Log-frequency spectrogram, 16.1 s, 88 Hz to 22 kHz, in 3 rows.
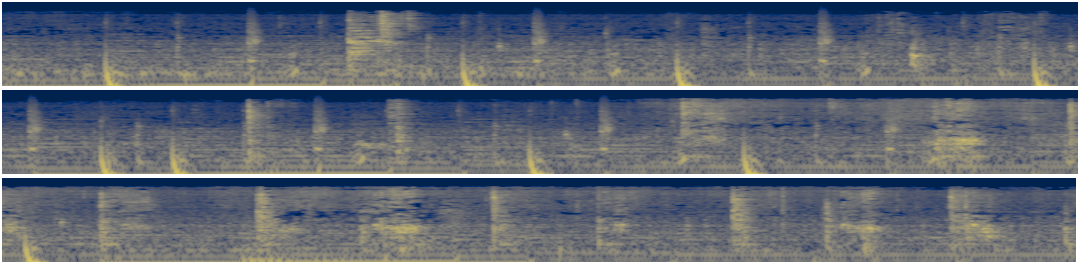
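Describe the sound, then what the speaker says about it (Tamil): Steady frying sizzle of two medium tomatoes sautéing in a pan for country chicken curry, with repeated scraping and stirring clicks from a utensil, close up, no talking. "2 மீடியம் சைஸ் தக்காளியை சேர்த்து வதக்கிக்கோங்க."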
